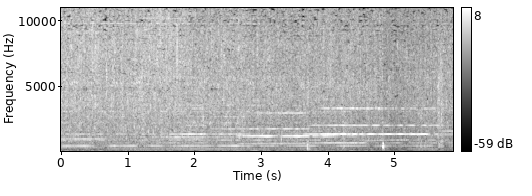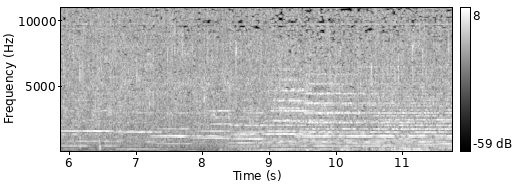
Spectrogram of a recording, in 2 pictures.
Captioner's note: thunderRumbling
